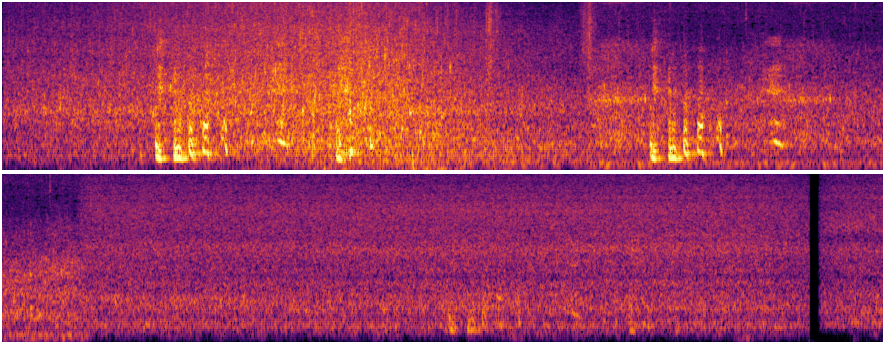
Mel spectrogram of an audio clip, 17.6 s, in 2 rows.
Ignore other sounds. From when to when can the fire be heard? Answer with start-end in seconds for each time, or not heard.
not heard.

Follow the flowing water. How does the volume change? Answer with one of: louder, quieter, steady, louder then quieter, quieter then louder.
quieter.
